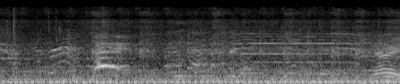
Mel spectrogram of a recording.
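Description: Steady low rumble of a moving odong-odong, a small motorized neighbourhood trolley train, heard from a rider in its rear car, with music and short bits of voice over it.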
